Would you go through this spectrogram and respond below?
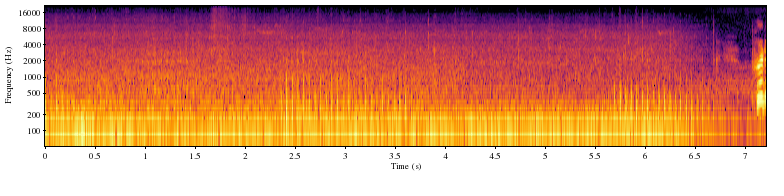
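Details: A captive cougar at a big cat rescue sanctuary purrs in a low, steady rumble while a person speaks softly over it.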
